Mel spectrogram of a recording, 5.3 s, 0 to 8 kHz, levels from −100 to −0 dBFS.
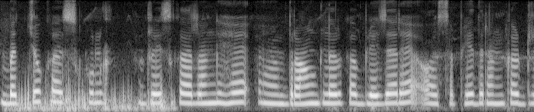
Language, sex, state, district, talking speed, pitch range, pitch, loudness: Hindi, female, Jharkhand, Ranchi, 200 wpm, 235-255 Hz, 245 Hz, -17 LUFS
